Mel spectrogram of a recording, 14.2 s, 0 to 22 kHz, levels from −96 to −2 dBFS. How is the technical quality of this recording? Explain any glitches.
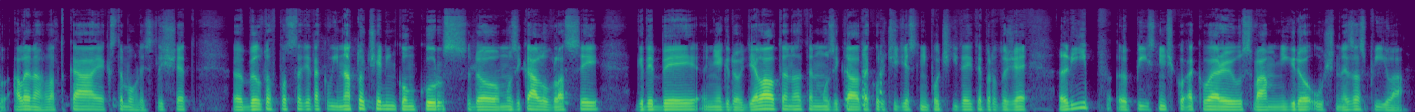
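The recording has three brief network dropouts in the speech, each patched by the receiver and each ending on a rough, rebuilt frame.

At 1.49 to 1.56 s, just after "jak jste mohli", there is a burst of packet loss. The sound turns into a short held, fading smear before resuming a little further on. About 40 ms of audio never arrived, and the receiver spent roughly 48 ms extending the last sound.

At 4.38 to 4.43 s, after "v podstatě takový natočený" and before "do muzikálu", and again at 8.85 to 8.89 s, after "tenhle ten muzikál tak" and before "s ní počítejte protože", there is a short concealed packet loss. Each is a quick wobble or smear. The decoder briefly continued the previous sound to cover the missing audio, 40 ms and 20 ms respectively.

Each of these three events ends with a lost packet rebuilt from error correction, at 1.54 to 1.56 s, 4.41 to 4.43 s and 8.87 to 8.89 s. 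Each is 20 ms of grainier, noisier sound, played from a low-bitrate backup copy carried in the following packet.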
